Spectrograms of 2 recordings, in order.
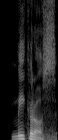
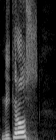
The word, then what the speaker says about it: Mikros: And that word is spelled Mikros, M-I-K-R-O-S, Mikros. I sound like a real Greek.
